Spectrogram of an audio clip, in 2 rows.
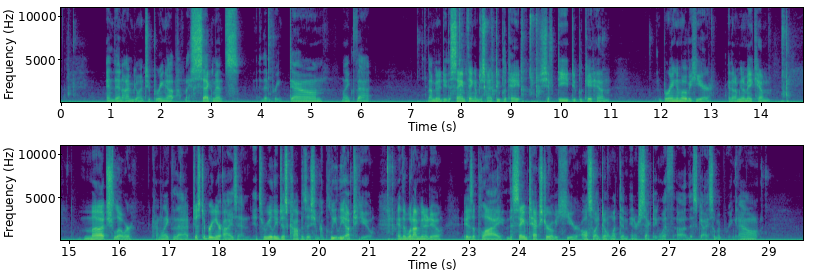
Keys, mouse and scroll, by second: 0.2 middle click, 2.6 shift+click, 4.2 shift+click, 7.3-7.9 scroll down 4, 8.4 shift+s, 9.3 shift+d, 10.7 click, 11.7 click, 12.9 middle click, 14.3 KP_0, 15.8 click, 17.9 click, 19.0 click, 20.4 click, 21.3 z, 23.5 click, 24.6 middle click, 25.4 click, 25.8 middle click, 26.2 scroll down 2, 27.4 click, 28.8 click.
